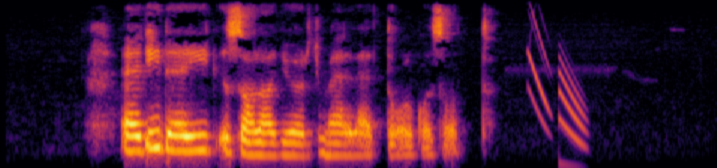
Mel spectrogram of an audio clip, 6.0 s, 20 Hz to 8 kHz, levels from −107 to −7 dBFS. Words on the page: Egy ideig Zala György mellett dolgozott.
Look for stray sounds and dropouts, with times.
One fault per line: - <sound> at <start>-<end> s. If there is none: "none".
- chirp at 4.4-4.9 s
